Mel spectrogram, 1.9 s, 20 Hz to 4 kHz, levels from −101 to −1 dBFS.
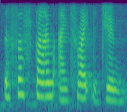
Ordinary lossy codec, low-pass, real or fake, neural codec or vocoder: none; 3.6 kHz; fake; vocoder, 22.05 kHz, 80 mel bands, WaveNeXt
